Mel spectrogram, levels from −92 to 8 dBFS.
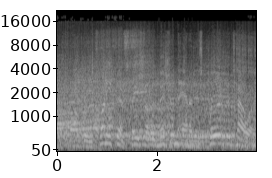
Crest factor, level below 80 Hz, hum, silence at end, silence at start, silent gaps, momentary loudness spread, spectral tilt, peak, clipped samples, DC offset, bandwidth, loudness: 12 dB; -54 dBFS; none; 0 s; 0 s; none; 2 LU; -3.5 dB/octave; -8 dBFS; under 0.1%; under 0.1%; 19 kHz; -21 LUFS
